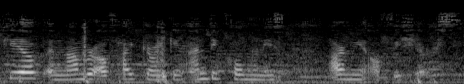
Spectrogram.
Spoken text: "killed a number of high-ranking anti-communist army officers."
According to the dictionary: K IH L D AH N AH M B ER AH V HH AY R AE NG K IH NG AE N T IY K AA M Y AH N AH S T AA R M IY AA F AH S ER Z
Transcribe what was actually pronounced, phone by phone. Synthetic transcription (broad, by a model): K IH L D AH N AH M B ER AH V HH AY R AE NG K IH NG AE N T IY K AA M Y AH N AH S T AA R M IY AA F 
